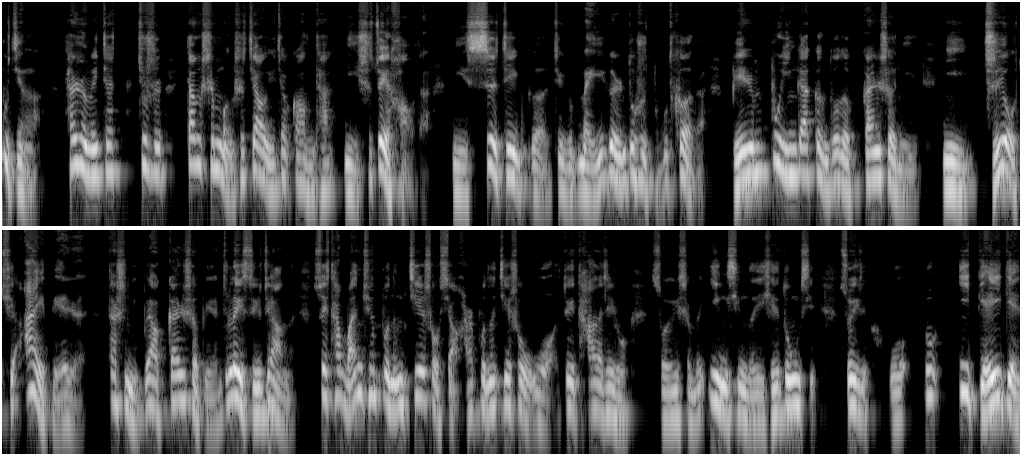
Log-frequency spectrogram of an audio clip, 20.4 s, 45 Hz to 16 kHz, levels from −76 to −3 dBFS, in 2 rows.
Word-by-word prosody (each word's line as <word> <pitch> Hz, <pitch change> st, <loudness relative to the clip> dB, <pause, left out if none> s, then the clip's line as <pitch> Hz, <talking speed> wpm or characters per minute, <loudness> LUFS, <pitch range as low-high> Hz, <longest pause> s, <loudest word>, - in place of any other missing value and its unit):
不 -, -, +1 dB
进 -, -, -1 dB
了， -, -, -13 dB, 0.2 s
她 215 Hz, -, -3 dB
认 215 Hz, -5 st, +4 dB
为 165 Hz, -, +5 dB
这 185 Hz, +2 st, -2 dB, 0.3 s
就 220 Hz, -, 0 dB
是 175 Hz, -3 st, -1 dB, 0.2 s
当 225 Hz, 0 st, 0 dB
时 210 Hz, -1 st, -1 dB
美 185 Hz, -4 st, 0 dB
式 150 Hz, -, -5 dB
教 160 Hz, -2 st, 0 dB
育 115 Hz, -, -2 dB
就 150 Hz, +4 st, -6 dB
告 135 Hz, -2 st, -6 dB
诉 110 Hz, -, -6 dB
她 115 Hz, +1 st, -9 dB
你 115 Hz, -3 st, -2 dB
是 -, -, -3 dB
最 -, -, +6 dB
好 -, -, -6 dB
的， -, -, -21 dB, 0.2 s
你 110 Hz, -2 st, -4 dB
是 105 Hz, -, +7 dB
这 170 Hz, -3 st, +4 dB
个 115 Hz, -8 st, -6 dB
这 115 Hz, +4 st, -5 dB
个 105 Hz, -, -5 dB
每 115 Hz, -3 st, 0 dB
一 130 Hz, -, 0 dB
个 -, -, +4 dB
人 140 Hz, 0 st, +3 dB
都 170 Hz, -, 0 dB
是 145 Hz, -2 st, -1 dB
独 135 Hz, +2 st, -10 dB
特 135 Hz, -, -1 dB
的， -, -, -17 dB, 0.2 s
别 140 Hz, +5 st, +5 dB
人 175 Hz, +2 st, +4 dB
不 230 Hz, -4 st, +2 dB
应 170 Hz, -2 st, +4 dB
该 175 Hz, 0 st, +1 dB
更 170 Hz, -7 st, -1 dB
多 145 Hz, +4 st, -1 dB
地 120 Hz, -, +2 dB
干 150 Hz, +7 st, 0 dB
涉 155 Hz, -4 st, +2 dB
你， 95 Hz, -3 st, -10 dB, 0.2 s
你 115 Hz, -3 st, +2 dB
只 -, -, +3 dB
有 -, -, +5 dB
去 -, -, -4 dB
爱 -, -, 0 dB
别 -, -, -8 dB
人， 95 Hz, -5 st, -9 dB, 0.3 s
但 175 Hz, -, -4 dB
是 160 Hz, -2 st, -2 dB
你 120 Hz, -, 0 dB
不 135 Hz, -, -7 dB
要 150 Hz, -3 st, 0 dB
干 175 Hz, +3 st, -2 dB
涉 180 Hz, -4 st, -2 dB
别 95 Hz, -, -10 dB
人， 95 Hz, -, -12 dB
就 175 Hz, -, -3 dB
类 200 Hz, -, +9 dB
似 130 Hz, -, -1 dB
于 125 Hz, -, +3 dB
这 -, -, -2 dB
样 115 Hz, -7 st, -2 dB
的， 90 Hz, -, -19 dB, 0.2 s
所 205 Hz, -, -1 dB
以 -, -, -3 dB
她 200 Hz, 0 st, -4 dB
完 175 Hz, +4 st, 0 dB
全 205 Hz, -1 st, -2 dB
不 190 Hz, -5 st, +1 dB
能 145 Hz, +2 st, +3 dB
接 195 Hz, +6 st, +1 dB
受 165 Hz, -5 st, -3 dB
小 130 Hz, -, -5 dB
孩 135 Hz, -, -12 dB
儿 -, -, -14 dB
不 145 Hz, -, -2 dB
能 145 Hz, +2 st, +2 dB
接 160 Hz, +2 st, 0 dB
受 155 Hz, -1 st, -2 dB
我 110 Hz, 0 st, -5 dB
对 150 Hz, -, 0 dB
她 145 Hz, +1 st, -8 dB
的 135 Hz, -, -3 dB
这 130 Hz, 0 st, -1 dB
种 120 Hz, -, -5 dB, 0.2 s
所 110 Hz, -1 st, -6 dB
谓 120 Hz, -, -1 dB
什 115 Hz, -2 st, -6 dB
么 110 Hz, -, -5 dB
硬 165 Hz, -7 st, +5 dB
性 125 Hz, -1 st, 0 dB
的 105 Hz, 0 st, -4 dB
一 105 Hz, -, -4 dB
些 125 Hz, +4 st, -1 dB
东 155 Hz, +4 st, +5 dB
西。 155 Hz, -, -5 dB, 0.2 s
所 160 Hz, -, +4 dB
以 135 Hz, -4 st, +1 dB, 0.2 s
我 115 Hz, +1 st, -5 dB
我 200 Hz, -1 st, -4 dB
一 230 Hz, -, +5 dB
点 155 Hz, -3 st, +7 dB
一 185 Hz, -, +7 dB
点 -, -, +4 dB
145 Hz, 335 characters per minute, -22 LUFS, 115-175 Hz, 0.3 s, 类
